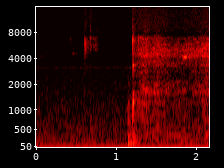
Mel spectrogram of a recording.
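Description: Near silence: one faint click about half a second in, then faint soft noise a little past a second in.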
